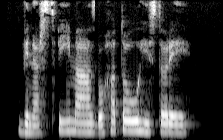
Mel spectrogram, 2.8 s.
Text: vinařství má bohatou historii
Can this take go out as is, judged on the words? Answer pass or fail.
pass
